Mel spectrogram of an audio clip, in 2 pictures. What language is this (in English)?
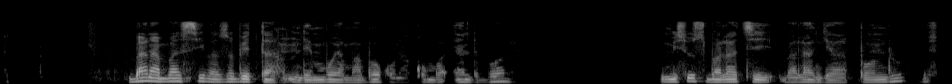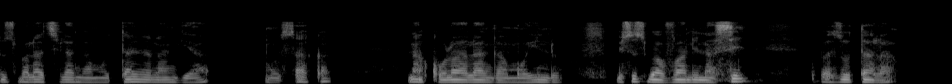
Lingala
